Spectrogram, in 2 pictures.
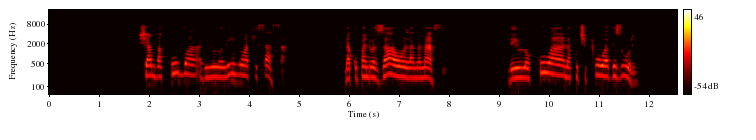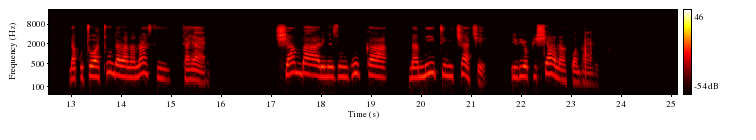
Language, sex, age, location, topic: Swahili, female, 25-35, Dar es Salaam, agriculture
